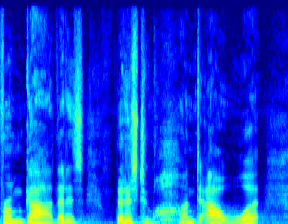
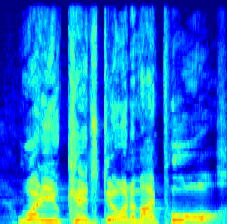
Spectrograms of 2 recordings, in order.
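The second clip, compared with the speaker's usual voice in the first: very high, slow, booming, drawn-out voice; 13 semitones higher, 7 dB louder than usual. Retelling how a girl's dad yelled at kids throwing rocks, in Ronnie's booming voice. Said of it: "I heard a booming voice".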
